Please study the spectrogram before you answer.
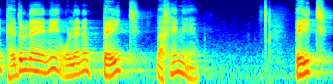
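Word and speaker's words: בית: 두 번째 그 글자인 베이트, 알파벳 베이트예요. 두 번째 글자 베이트로 되어 있어요. 제가 그걸 이제 보여드리도록 하겠습니다. 그림 볼게요. 이게 이제 히브리어 언어의 오른쪽이 베이트라는 거예요. 베이트. 영어로 보면 발음이 B 발음이 나요.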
